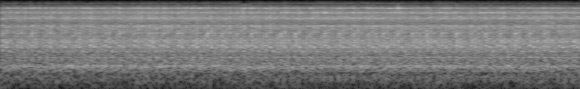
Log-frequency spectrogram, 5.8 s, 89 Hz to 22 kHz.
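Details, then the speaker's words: Land Rover Defender 110 300Tdi diesel from Ghana, after start: even steady diesel clatter at idle, no misses or odd knocks, snappy when revved, a bit smoky (possibly blocked separator); normal diesel idle. "TDI snap to it when you rev it up. Not too bad."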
